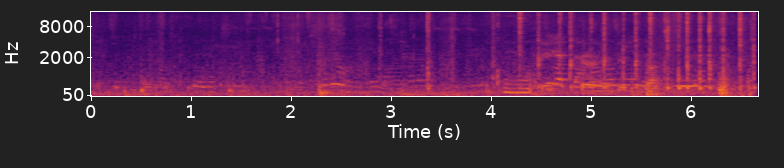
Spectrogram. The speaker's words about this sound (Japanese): 鳥？ また鳥が出ちゃう。 また鳥が。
